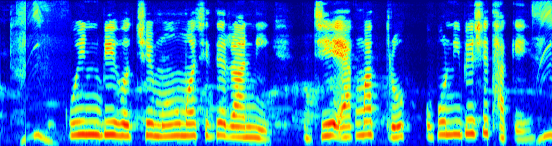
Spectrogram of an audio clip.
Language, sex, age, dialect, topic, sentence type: Bengali, female, 18-24, Northern/Varendri, agriculture, statement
